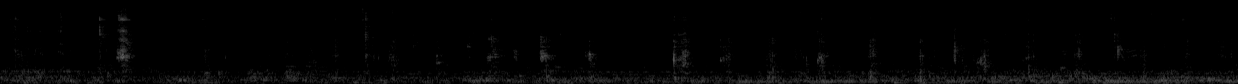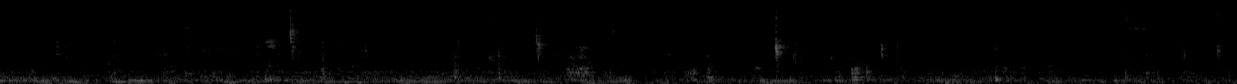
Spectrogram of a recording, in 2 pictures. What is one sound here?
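A young woman chews food close to a microphone with wet, crisp mouth sounds.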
